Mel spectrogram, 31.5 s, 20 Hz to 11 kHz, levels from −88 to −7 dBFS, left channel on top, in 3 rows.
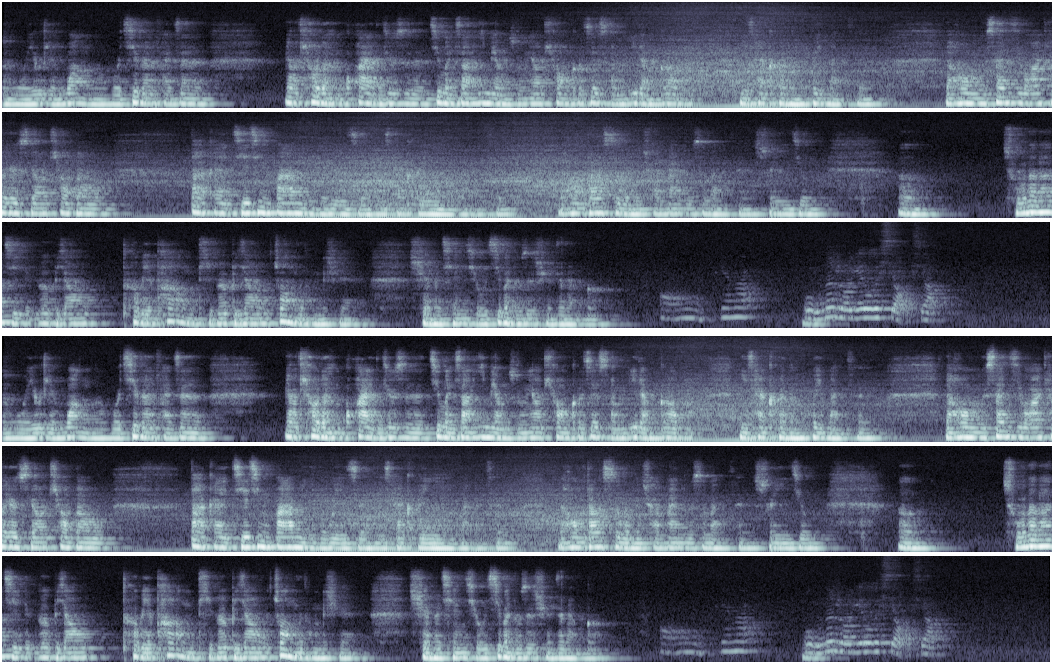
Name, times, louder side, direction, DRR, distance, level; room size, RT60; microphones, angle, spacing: voice 1, 0.0-2.5 2.8-19.8 20.5-21.9 22.2-27.0 29.0-29.2, right 1 dB, 40° right, 5 dB, 0.9 m, -21 dB
sound 1, 4.0-19.3, left 1 dB, 85° left, 5.5 m, -36 dB
voice 2, 27.6-28.6 29.0-30.3, left 2 dB, 10° left, 2 dB, 1.0 m, -34 dB
17.0 x 14.5 x 2.4 m, 0.82 s
head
